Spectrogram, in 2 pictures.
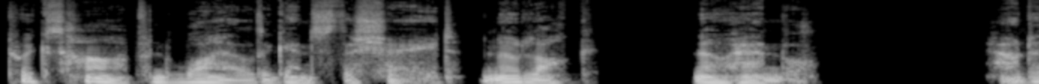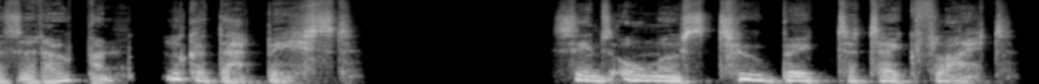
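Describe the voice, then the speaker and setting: A haughty male adventurer from a fantasy video game. His voice sits low and slightly raspy, with a clipped, dramatic air of superiority. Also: slow pace, no echo, exaggerated voice. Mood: haughty, wary. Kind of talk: video game voice lines and narration.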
